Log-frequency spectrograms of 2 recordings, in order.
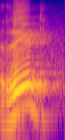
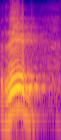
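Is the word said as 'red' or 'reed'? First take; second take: red; red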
